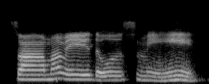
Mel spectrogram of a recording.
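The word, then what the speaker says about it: सामवेदोऽस्मि: वेदानां Sama वस्मि is wrong. Sama Vedosmi.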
